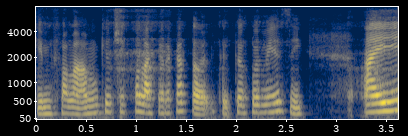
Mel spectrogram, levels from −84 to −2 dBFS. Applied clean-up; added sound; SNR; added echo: neural mask model RNNoise.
